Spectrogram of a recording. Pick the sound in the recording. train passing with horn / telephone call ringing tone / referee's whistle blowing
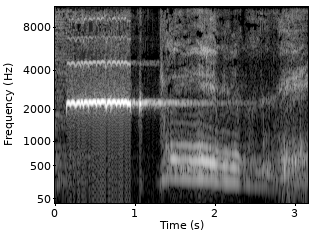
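referee's whistle blowing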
